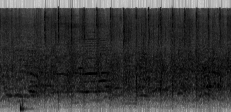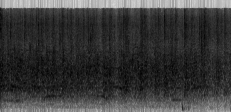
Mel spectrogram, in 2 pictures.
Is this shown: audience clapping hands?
yes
